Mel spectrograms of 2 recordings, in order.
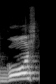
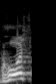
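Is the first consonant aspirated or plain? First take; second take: plain; aspirated. First: The first consonant is a plain g sound. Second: The first consonant has a breathy h sound. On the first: The speaker calls it right. "अब गोस्ट बोलूंगा" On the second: The speaker calls it wrong. "अभी तक तो शायद मैं घोस्ट बोल रहा था, लेकिन अब घोस्ट नहीं"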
